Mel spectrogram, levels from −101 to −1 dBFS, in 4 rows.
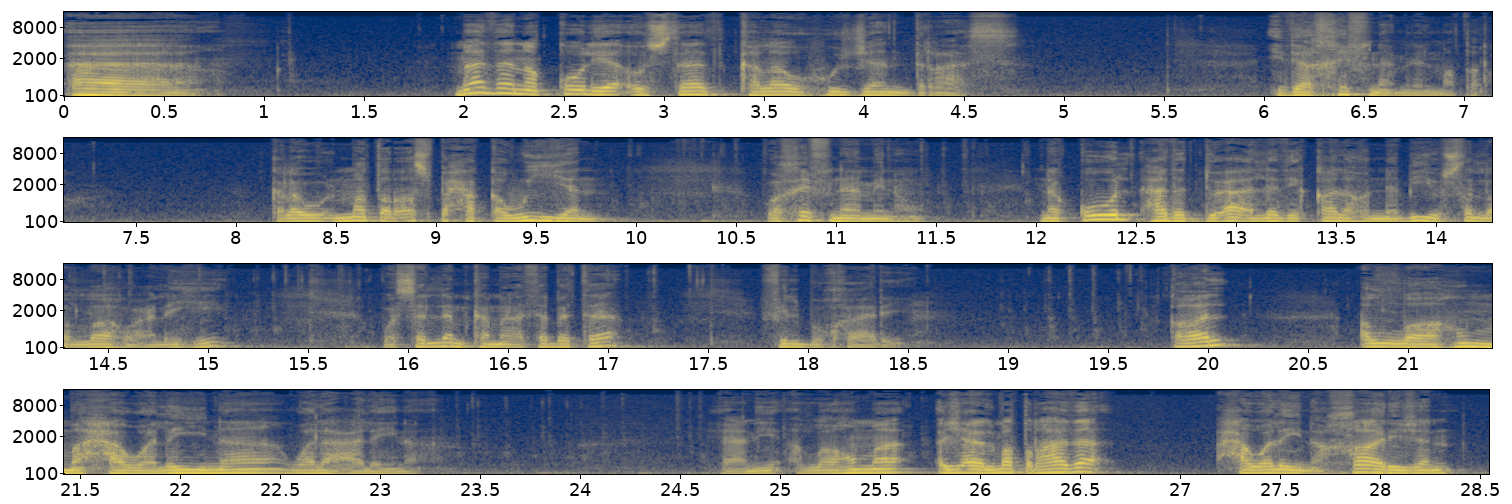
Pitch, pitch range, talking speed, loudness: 125 Hz, 110-140 Hz, 90 wpm, -17 LUFS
